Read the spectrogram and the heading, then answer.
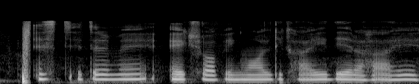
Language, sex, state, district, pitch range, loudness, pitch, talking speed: Hindi, male, Bihar, Samastipur, 220-235 Hz, -22 LUFS, 230 Hz, 145 wpm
